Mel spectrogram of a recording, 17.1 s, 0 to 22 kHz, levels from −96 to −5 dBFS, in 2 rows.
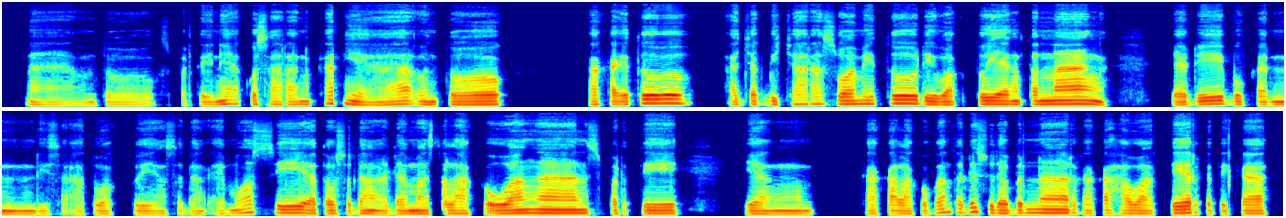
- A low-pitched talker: Yes, low, 115 Hz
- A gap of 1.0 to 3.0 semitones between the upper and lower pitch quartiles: Yes, average, 2.7 semitones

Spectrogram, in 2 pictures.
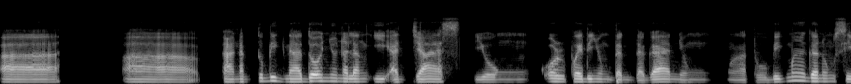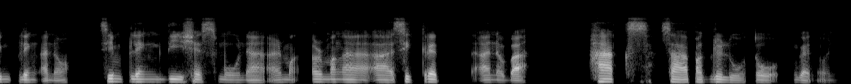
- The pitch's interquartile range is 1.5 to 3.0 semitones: Yes, narrow, 2.6 semitones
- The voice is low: Yes, low, 115 Hz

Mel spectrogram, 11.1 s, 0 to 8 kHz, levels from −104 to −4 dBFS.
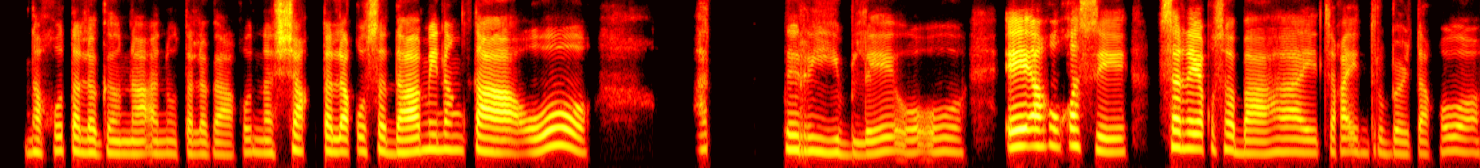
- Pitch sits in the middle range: No, high, 195 Hz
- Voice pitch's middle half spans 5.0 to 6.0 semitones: No, average, 2.8 semitones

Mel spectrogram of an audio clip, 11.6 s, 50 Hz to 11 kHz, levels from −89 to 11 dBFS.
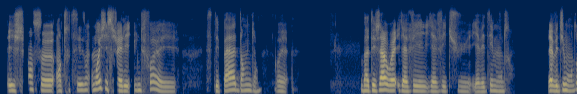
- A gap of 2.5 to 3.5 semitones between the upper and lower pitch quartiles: Yes, average, 3.0 semitones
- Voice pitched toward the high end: No, medium, 180 Hz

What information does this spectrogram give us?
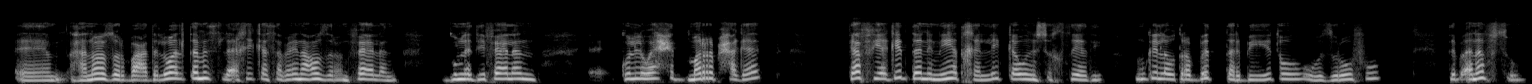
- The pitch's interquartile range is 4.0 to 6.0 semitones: No, average, 3.5 semitones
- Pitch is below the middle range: No, high, 235 Hz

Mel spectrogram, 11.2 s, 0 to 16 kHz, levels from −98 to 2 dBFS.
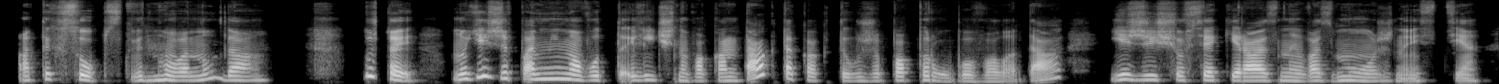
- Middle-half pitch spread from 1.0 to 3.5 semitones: No, average, 4.0 semitones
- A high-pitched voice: No, medium, 180 Hz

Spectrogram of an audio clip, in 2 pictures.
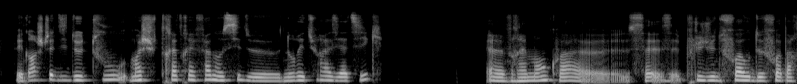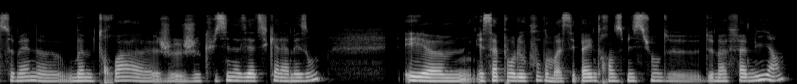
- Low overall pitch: No, medium, 175 Hz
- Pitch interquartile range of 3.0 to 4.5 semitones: No, narrow, 2.6 semitones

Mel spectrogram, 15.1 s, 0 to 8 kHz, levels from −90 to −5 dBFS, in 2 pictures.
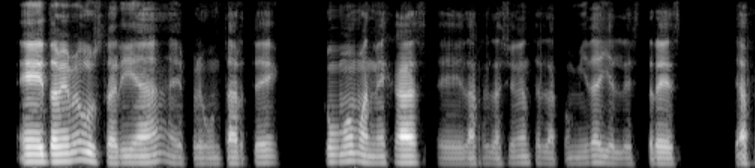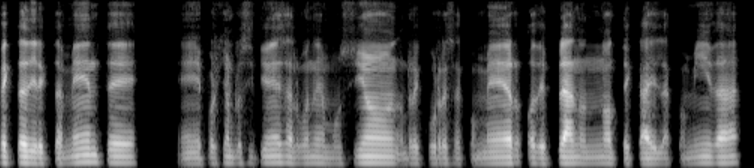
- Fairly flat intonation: Yes, narrow, 2.3 semitones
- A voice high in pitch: No, low, 105 Hz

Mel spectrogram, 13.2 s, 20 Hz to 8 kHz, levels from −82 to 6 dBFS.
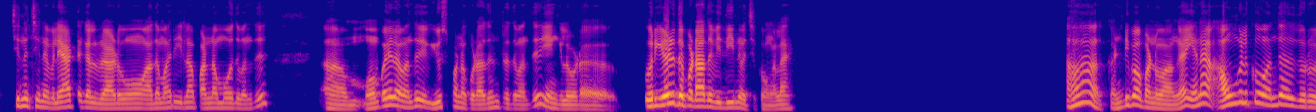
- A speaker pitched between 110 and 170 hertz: Yes, medium, 140 Hz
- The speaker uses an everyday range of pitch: No, wide, 6.4 semitones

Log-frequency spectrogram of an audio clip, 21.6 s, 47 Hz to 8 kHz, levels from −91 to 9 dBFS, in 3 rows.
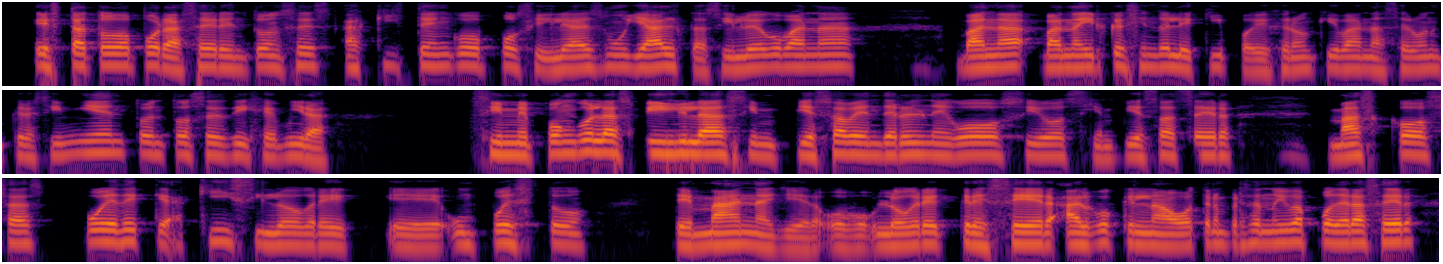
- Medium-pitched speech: Yes, medium, 150 Hz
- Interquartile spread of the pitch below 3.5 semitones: Yes, narrow, 2.4 semitones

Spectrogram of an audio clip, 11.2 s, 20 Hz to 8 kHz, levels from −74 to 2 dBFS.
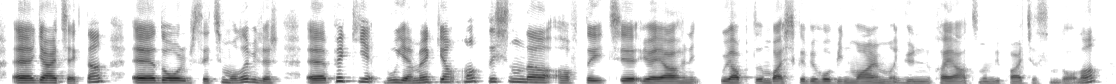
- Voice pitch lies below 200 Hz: Yes, medium, 185 Hz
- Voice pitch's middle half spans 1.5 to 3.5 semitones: No, average, 5.0 semitones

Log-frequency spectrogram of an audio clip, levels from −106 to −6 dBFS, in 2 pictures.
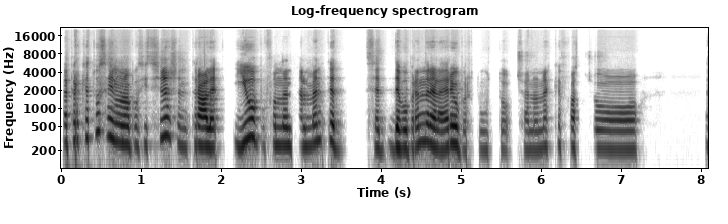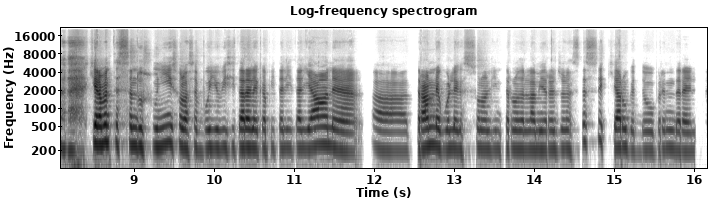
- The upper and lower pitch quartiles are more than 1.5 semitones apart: Yes, narrow, 2.6 semitones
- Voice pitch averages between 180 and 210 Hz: No, high, 225 Hz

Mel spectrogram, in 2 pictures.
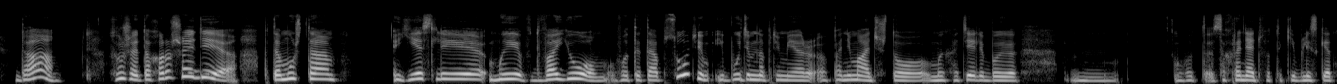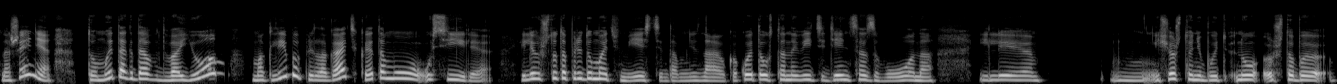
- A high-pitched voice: Yes, high, 205 Hz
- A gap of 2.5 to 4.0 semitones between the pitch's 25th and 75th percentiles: No, average, 4.7 semitones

